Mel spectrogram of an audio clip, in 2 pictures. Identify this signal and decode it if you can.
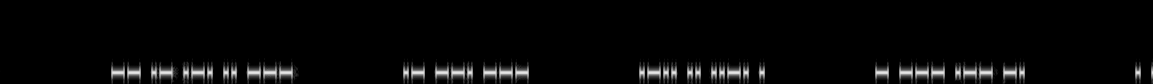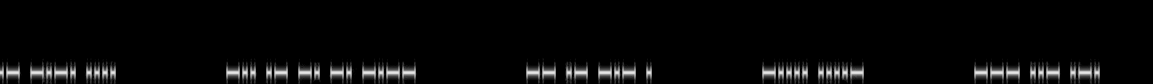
Morse code, heard as a keyed tone, about 30 wpm, 550 Hz. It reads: MARIO AGO LIFE TOWN EACH DANNY MAKE 64 OUR
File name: Ultimate Word List / 30WPM Ultimate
